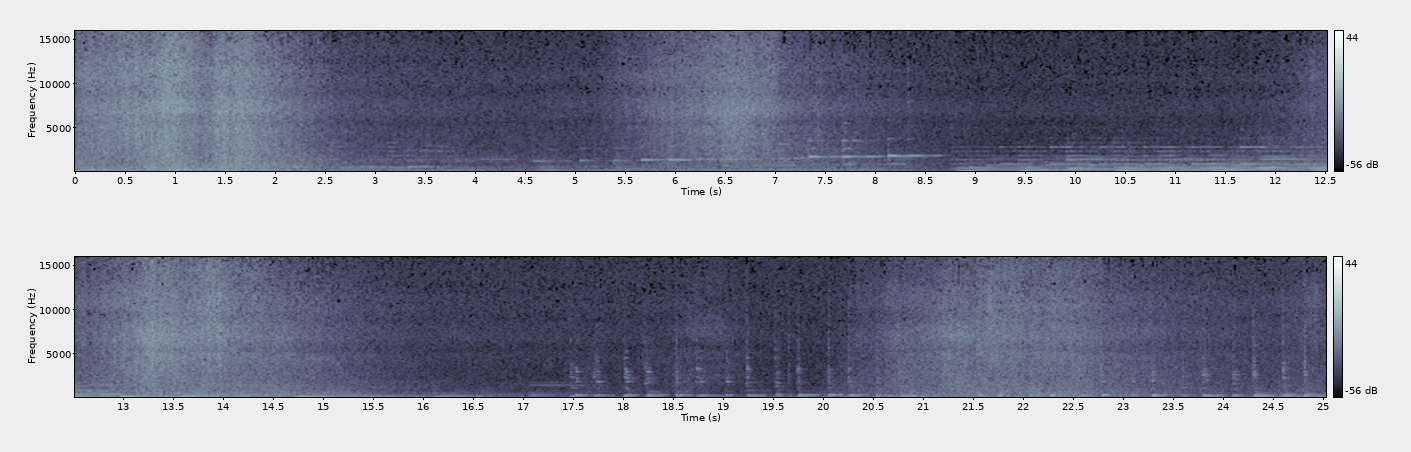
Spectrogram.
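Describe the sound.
Sea waves roll in and wash back in a few broad, hissing surges that swell and fade slowly. Steady tonal notes and a soft rush of wind run underneath the whole time.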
